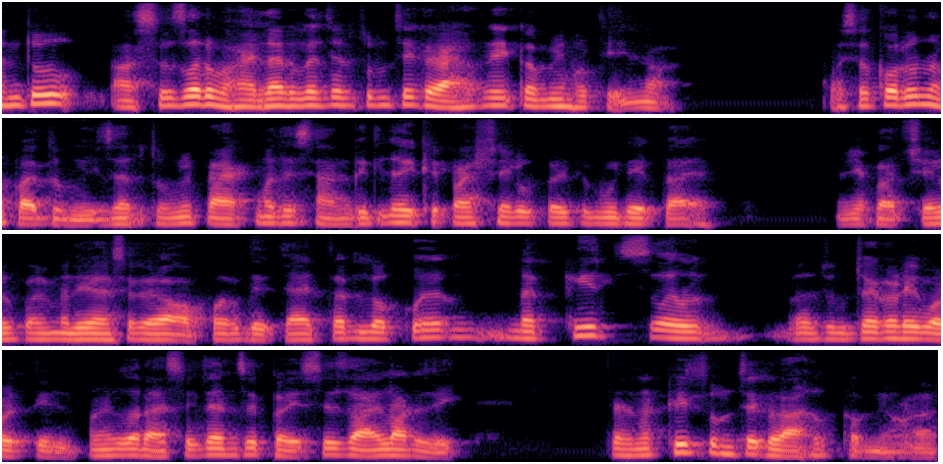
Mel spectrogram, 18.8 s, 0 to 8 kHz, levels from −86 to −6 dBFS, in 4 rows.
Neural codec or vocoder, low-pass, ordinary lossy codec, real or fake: codec, 16 kHz, 1 kbps, FreqCodec, larger model; none; none; fake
